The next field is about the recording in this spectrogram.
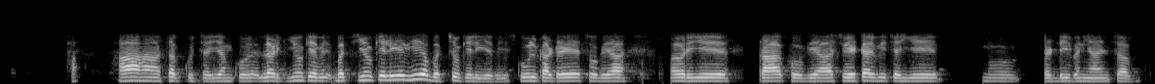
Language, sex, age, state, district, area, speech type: Hindi, male, 18-30, Uttar Pradesh, Prayagraj, urban, conversation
